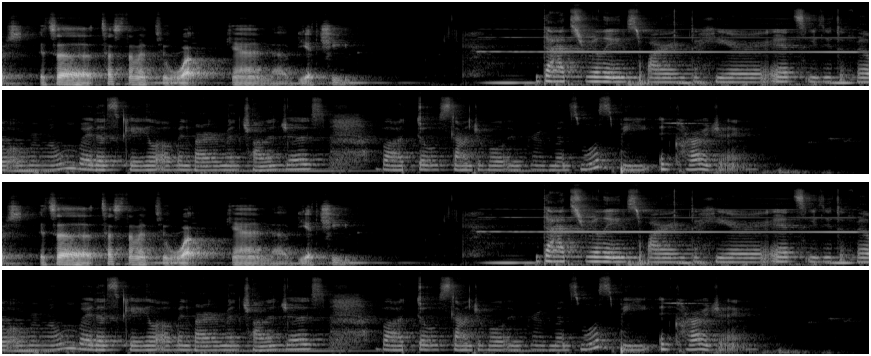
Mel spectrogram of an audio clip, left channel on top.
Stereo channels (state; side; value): identical; both; correlation 1.00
